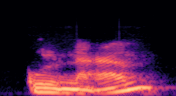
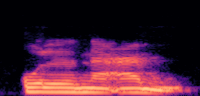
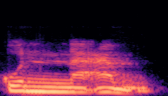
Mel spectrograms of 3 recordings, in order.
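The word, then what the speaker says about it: قُلْ نَعَمْ: Nah, contoh misalkan dikata kul na'am. Coba untuk ngucapin. Kul na'am. Kul na'am. Nah, lamnya dibaca jelas kan? Enggak kun na'am.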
